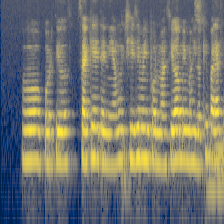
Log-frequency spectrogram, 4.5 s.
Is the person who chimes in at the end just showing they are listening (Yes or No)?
No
